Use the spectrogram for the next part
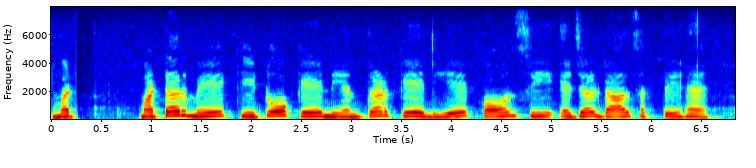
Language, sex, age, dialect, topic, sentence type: Hindi, female, 18-24, Awadhi Bundeli, agriculture, question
